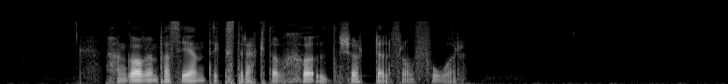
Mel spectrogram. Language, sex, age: Swedish, male, 24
